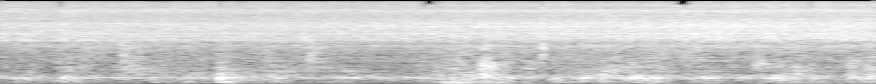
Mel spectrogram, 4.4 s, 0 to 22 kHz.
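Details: Pressure canner processing potatoes at 10 pounds of pressure for 40 minutes with weight on: steady, even high-pitched hiss of venting steam with no sputtering or surging; holding pressure normally.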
